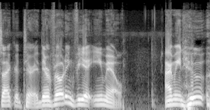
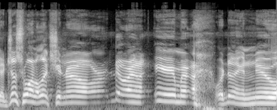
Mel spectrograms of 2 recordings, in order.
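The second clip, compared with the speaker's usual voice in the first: strained, higher mock voice; hammed-up impression, pitched up; Tom Fitton; 6 semitones higher than usual. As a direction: imitate someone posing as they talk. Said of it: "Tom Fitton's always like".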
